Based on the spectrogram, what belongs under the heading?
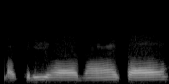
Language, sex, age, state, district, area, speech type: Hindi, male, 60+, Bihar, Samastipur, urban, conversation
